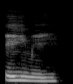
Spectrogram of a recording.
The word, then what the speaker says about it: Amy: So yeah, it actually is pronounced Amy. It was confusing because he pronounced it as Ami in Japanese. Don't they say Amy with a Japanese accent?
